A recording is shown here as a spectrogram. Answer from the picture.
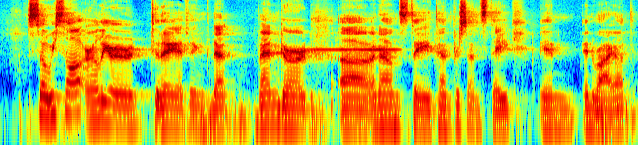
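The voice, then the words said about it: Hoarse, strained voice. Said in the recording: “I'm already losing my voice.”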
